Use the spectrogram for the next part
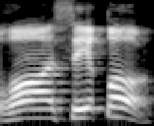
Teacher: قاف کی آواز کو ہم ظاہر کریں گے کیونکہ قاف کے اوپر وقفاً قلقلہ ہوتا ہے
